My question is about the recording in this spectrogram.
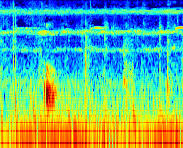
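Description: Crickets trilling steadily at a high pitch in the night, over a low steady rumble, with a woman's brief "ooh" about half a second in.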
